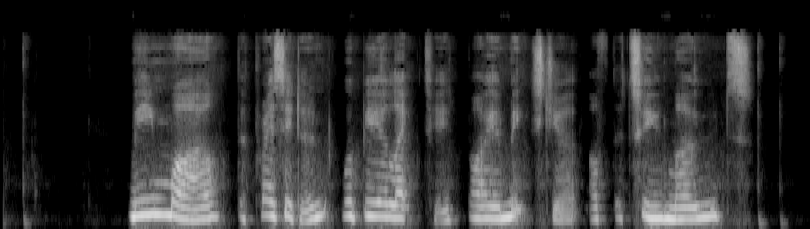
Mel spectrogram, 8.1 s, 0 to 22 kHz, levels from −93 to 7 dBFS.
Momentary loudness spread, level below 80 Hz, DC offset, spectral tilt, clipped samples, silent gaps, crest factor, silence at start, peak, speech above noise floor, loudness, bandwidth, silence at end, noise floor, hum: 19 LU; -56 dBFS; under 0.1%; -5 dB/octave; under 0.1%; none; 18 dB; 1.3 s; -2 dBFS; 63 dB; -18 LUFS; 12.5 kHz; 0.6 s; -82 dBFS; none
